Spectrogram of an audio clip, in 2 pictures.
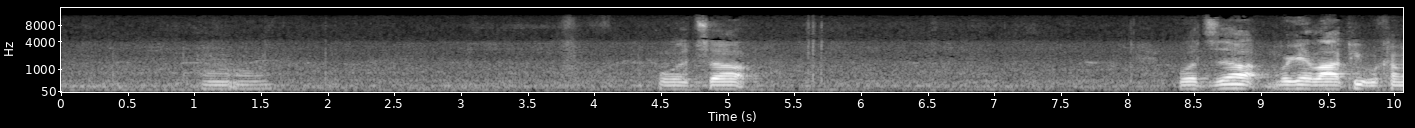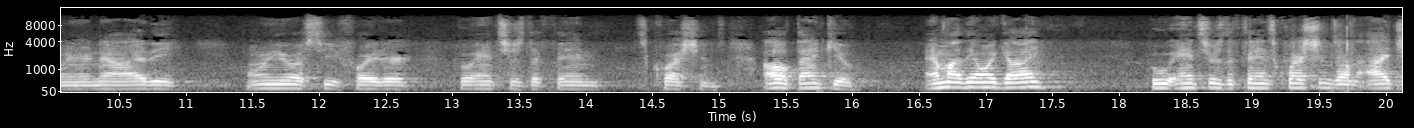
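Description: A man speaks calmly and close to a phone microphone, with long pauses.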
